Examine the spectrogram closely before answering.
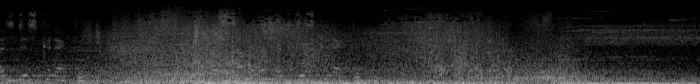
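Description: A game structure explodes with a loud rumbling crash.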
